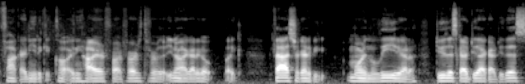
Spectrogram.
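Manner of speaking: put-on stressed-out, anxious voice. Retelling own thoughts while running a race: retelling own stressed-out thoughts. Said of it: "stressed out".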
